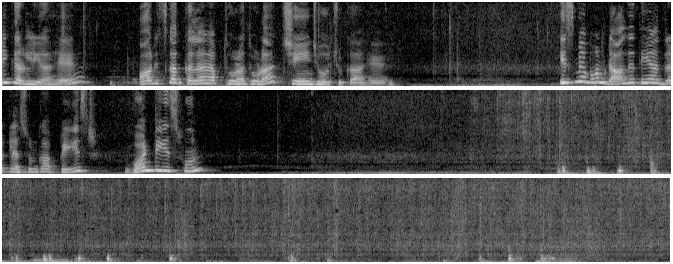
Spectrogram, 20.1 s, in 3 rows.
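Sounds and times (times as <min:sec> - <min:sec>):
onions sizzling in hot oil: 0:00.0 - 0:20.0
wooden spatula scraping a pan: 0:12.1 - 0:19.4.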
